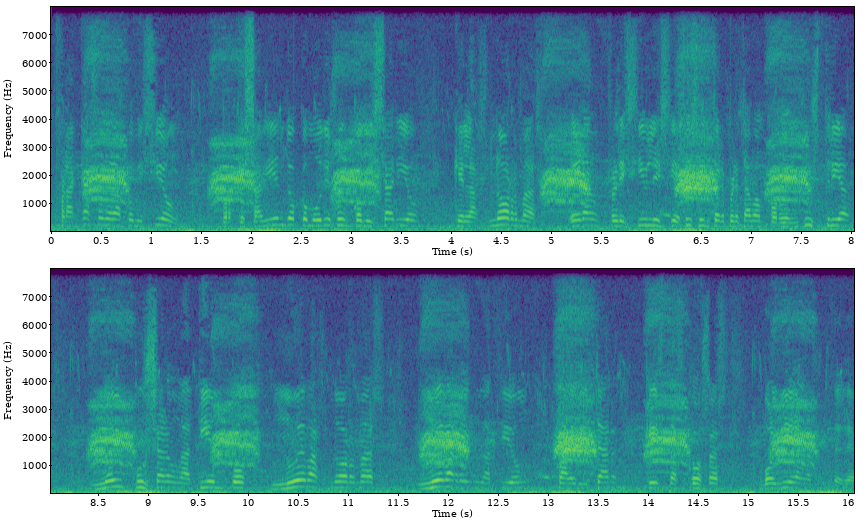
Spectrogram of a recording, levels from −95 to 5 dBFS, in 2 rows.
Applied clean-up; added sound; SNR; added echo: none; Crow; -2 dB; none.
